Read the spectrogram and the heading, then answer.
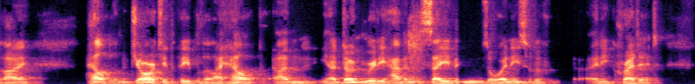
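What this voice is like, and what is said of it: London English accent. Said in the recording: “you have a fantastic accent ... I'm from London”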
